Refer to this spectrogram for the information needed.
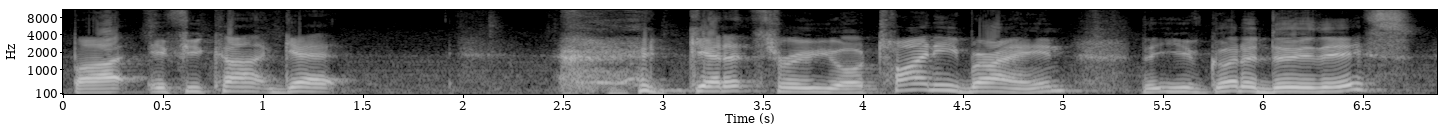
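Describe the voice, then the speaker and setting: A man's voice: fairly high pitch, slow pace. A man, hosting a fitness live stream, rambling and joking while he does squats and counts reps aloud. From Australia. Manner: talks while doing squats.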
